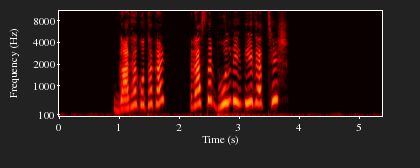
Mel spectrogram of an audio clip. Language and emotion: Bengali, angry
